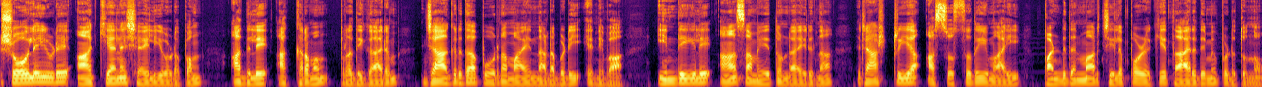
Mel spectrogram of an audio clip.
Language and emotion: Malayalam, neutral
